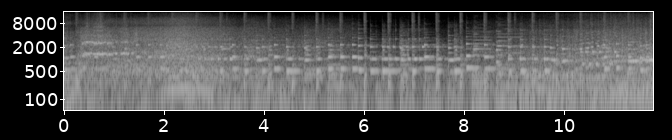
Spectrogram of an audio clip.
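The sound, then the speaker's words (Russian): A car speeds and skids. A loud, continuous roar of engine and tires runs throughout, broken by dense rapid ticks and a brief squeal. “примчался к дому, оставив машину на газоне.”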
